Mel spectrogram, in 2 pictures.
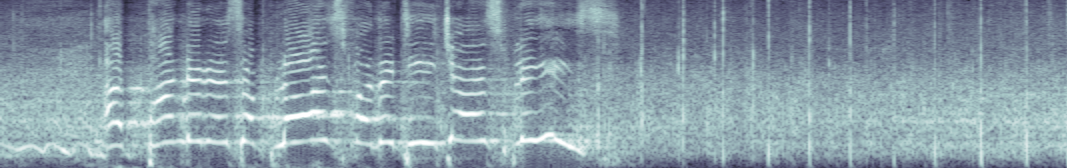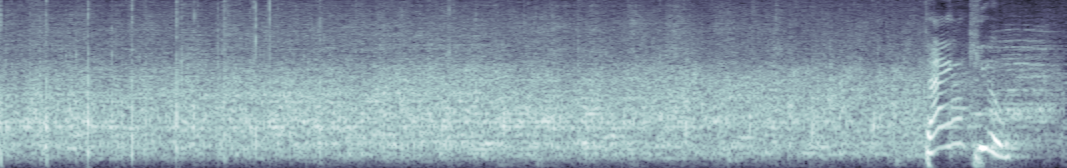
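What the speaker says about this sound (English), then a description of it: "A big round of applause for our teachers." Audience applause at a school annual day, dense clapping that runs under and after a voice at a microphone, then fades as the speaking continues.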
